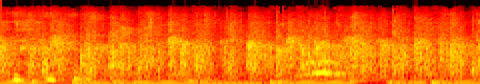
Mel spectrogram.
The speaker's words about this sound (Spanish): Un aplauso para ella, por favor.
